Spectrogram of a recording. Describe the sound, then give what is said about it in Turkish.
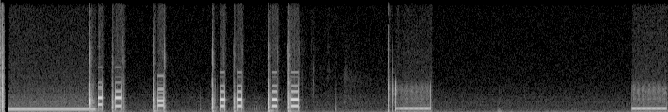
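A steady dial tone plays, then a quick series of touch-tone beeps as a phone number is keyed in, in short bursts, followed by ringback tones with pauses between them. “Peki efendim, arkadaşları hemen arıyorum.”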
